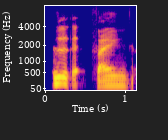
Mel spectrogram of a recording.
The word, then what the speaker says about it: Fangorn: So you pronounce this Fangorn? I've always thought it was Fangorn. – I'm looking at a map. I don't know. Fangorn? – Fangorn. – The G is in the middle. It's F-A-N-G-O-R-N.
